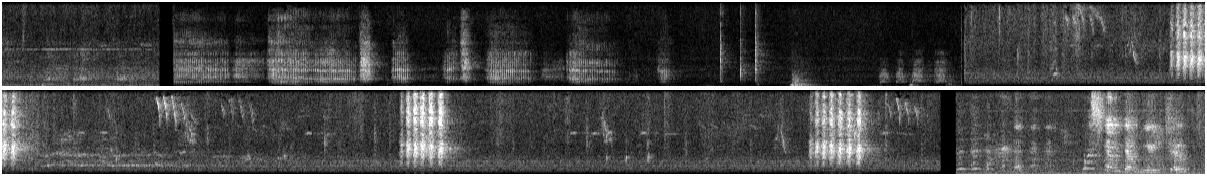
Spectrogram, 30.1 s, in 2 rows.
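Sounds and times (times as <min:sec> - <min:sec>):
birds chirping: 0:00.0 - 0:02.0, 0:13.1 - 0:26.8
bird rattling call: 0:14.6 - 0:15.5, 0:20.0 - 0:20.8, 0:25.1 - 0:26.0.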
